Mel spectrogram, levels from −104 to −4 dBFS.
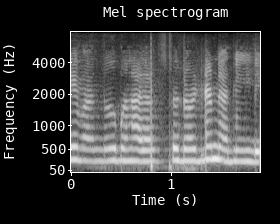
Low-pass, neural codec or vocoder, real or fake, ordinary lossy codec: none; codec, 16 kHz, 1 kbps, X-Codec, HuBERT features, trained on general audio; fake; none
